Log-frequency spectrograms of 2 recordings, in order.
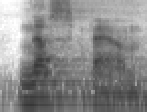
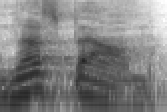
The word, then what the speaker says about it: Nusbaum: very important work how are how do you pronounce your last name again as Nussbaum Nussbaum I'm sorry because I wasn't quite sure about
